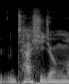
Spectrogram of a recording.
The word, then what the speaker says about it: Tashi Jong: And so Tashijong Monastery is the name.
